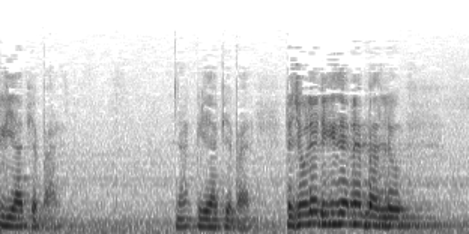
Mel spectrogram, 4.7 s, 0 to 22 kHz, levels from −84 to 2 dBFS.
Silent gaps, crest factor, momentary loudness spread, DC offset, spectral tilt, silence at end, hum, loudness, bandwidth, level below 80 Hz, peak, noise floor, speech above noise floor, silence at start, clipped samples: none; 16 dB; 23 LU; under 0.1%; -8.5 dB/octave; 0 s; none; -16 LUFS; 7.4 kHz; -40 dBFS; -2 dBFS; -36 dBFS; 21 dB; 0 s; under 0.1%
